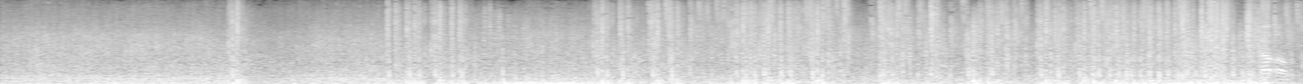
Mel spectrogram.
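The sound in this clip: Rapid gunfire rattles through an aerial combat video game, with many dense crackling bursts over a constant loud rumble and one sharp, louder crack early on.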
